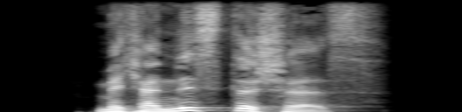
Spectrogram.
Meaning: strong/mixed nominative/accusative neuter singular of mechanistisch
- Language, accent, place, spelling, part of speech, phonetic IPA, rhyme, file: German, Germany, Berlin, mechanistisches, adjective, [meçaˈnɪstɪʃəs], -ɪstɪʃəs, De-mechanistisches.ogg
